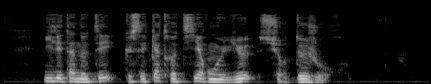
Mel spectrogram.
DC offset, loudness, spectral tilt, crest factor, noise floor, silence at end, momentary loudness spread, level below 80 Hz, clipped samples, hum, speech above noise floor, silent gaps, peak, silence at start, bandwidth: under 0.1%; -23 LUFS; -5 dB/octave; 16 dB; -63 dBFS; 1.05 s; 8 LU; -60 dBFS; under 0.1%; none; 41 dB; none; -8 dBFS; 0.45 s; 11.5 kHz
